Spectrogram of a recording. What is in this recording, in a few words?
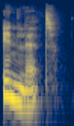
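"inlet", British English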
